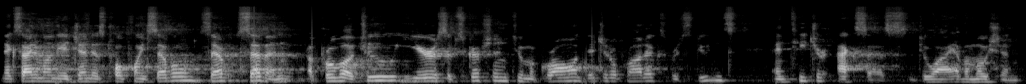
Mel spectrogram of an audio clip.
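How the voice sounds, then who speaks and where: Brisk, businesslike man chairing in an echoey hall. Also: a little high, fairly bright tone. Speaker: board meeting chair. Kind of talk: formal meeting procedure. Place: large echoey meeting room. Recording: echoey hall, clear background noise.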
